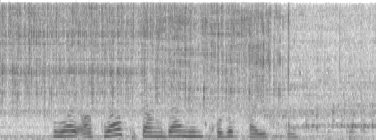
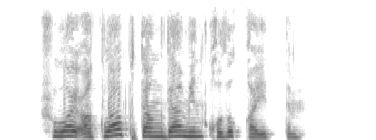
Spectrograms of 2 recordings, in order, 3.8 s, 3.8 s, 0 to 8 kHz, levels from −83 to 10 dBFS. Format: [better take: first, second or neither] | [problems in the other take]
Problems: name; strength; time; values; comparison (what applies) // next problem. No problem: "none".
second | background sound (Fill (with liquid) / Sink (filling or washing)); as loud as the speech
